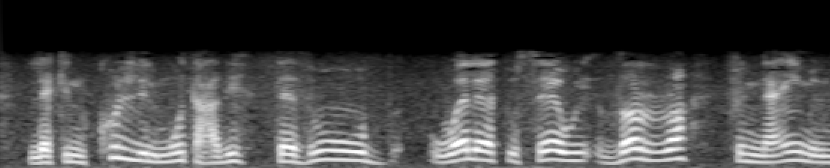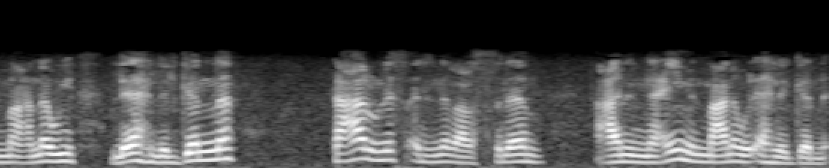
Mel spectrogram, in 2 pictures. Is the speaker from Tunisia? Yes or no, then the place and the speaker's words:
no; Egypt; حتى زي بيقولوا في المثل كده عندنا في مصر، بصله المحب خروف.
